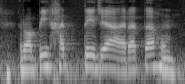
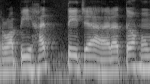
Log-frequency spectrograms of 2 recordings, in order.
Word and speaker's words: ربحت تجارتهم: रबिहत तिजारतहुम, यहाँ पे अब ये जो ता है जिसके ऊपर साकिन है, ये जो ता साकिन है, इसको हमने साइलेंट कर देना, इसकी आवाज़ नहीं लेनी। हमने हा को सीधा तशदीद वाले ता के साथ मिलाना है।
